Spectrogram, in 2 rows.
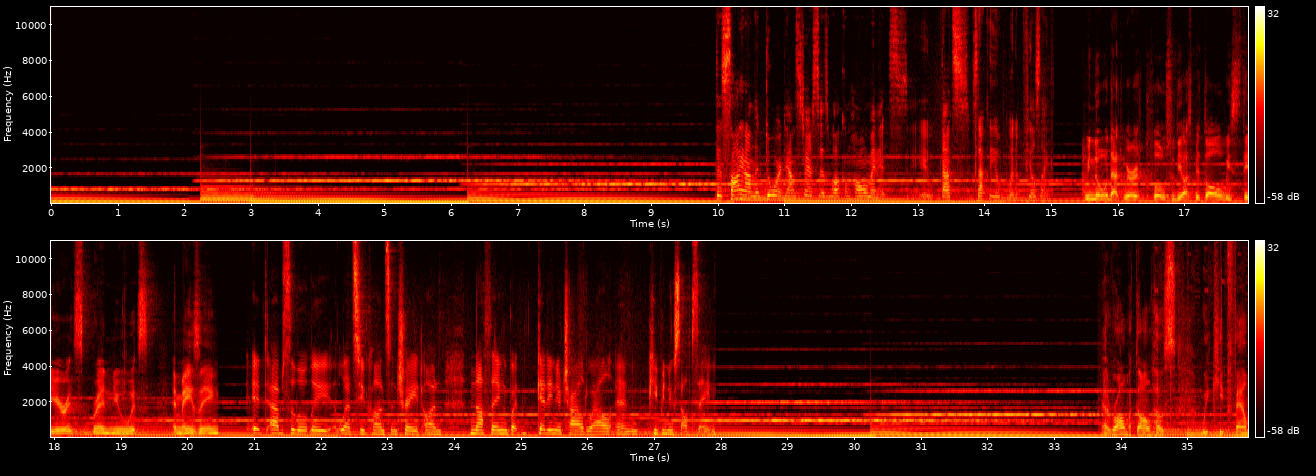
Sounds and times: Music: 0.0s - 35.9s
Speech: 10.0s - 27.9s, 33.7s - 35.9s.

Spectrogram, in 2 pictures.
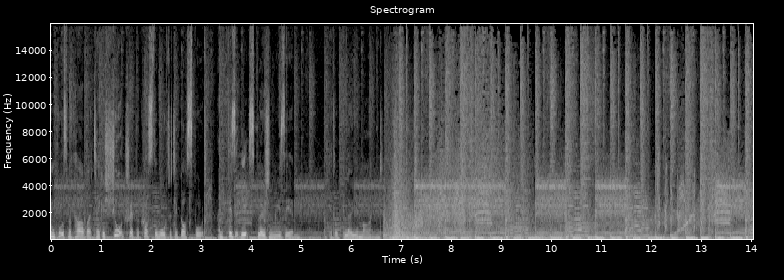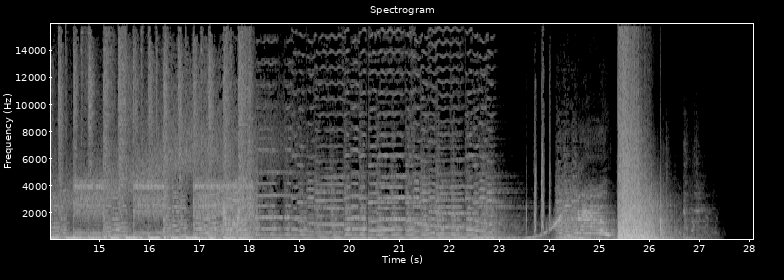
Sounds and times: Music: 0.0s - 25.4s
Explosion: 6.6s - 8.8s, 25.4s - 26.8s.

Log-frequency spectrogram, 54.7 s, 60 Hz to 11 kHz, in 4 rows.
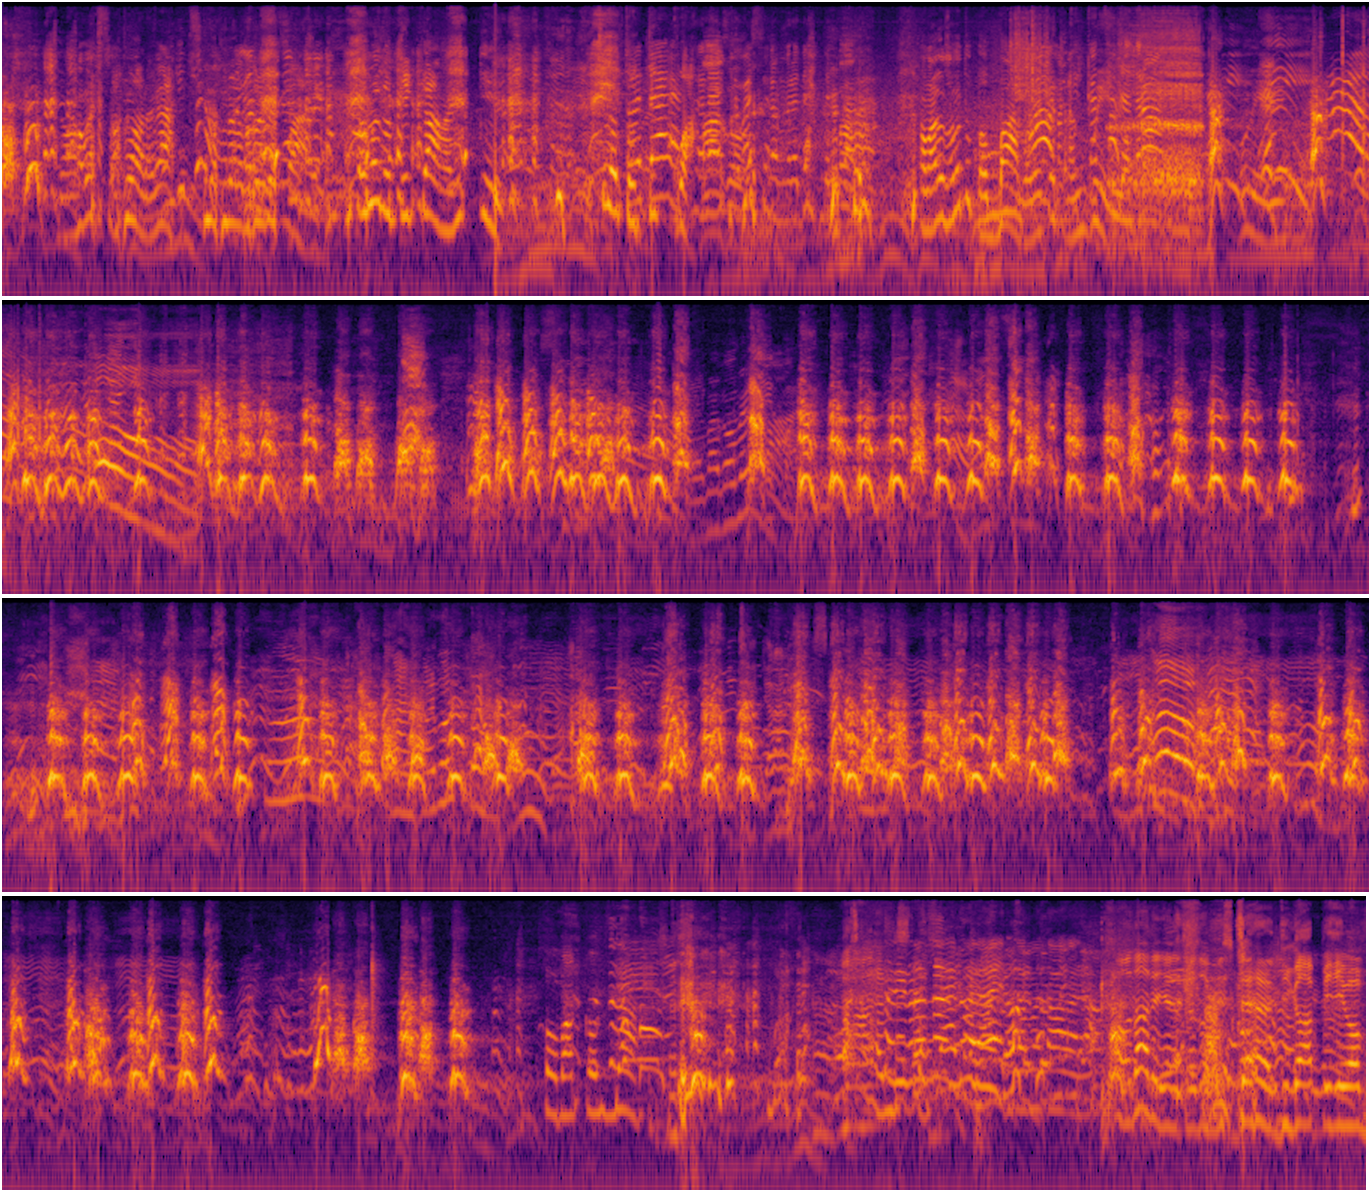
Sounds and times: Bow-wow: 13.1s - 20.6s, 21.2s - 26.7s, 27.8s - 46.0s.

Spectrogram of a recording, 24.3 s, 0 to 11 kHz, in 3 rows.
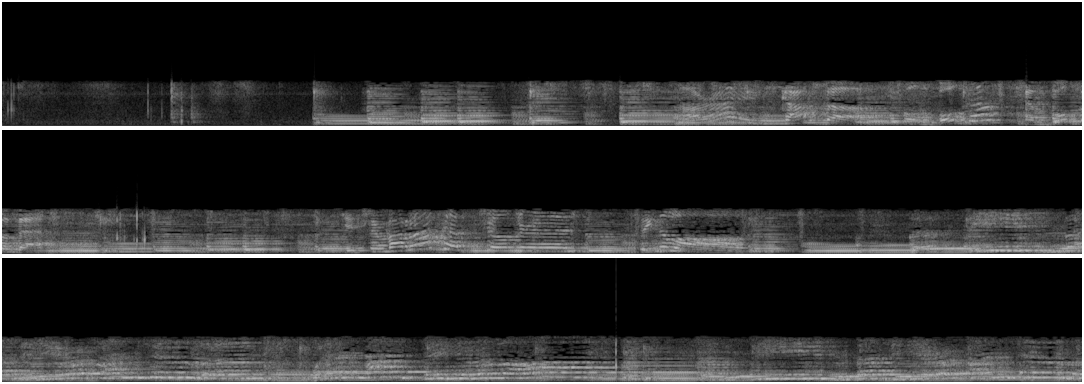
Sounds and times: Music: 2.3s - 24.3s
Female singing: 15.0s - 20.6s, 21.7s - 24.3s.

